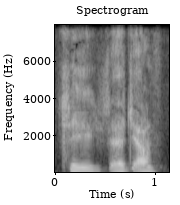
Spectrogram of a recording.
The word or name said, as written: Tthi Tsehtyan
